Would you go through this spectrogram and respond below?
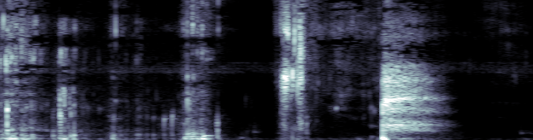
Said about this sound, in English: Did you hear the bubbles?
